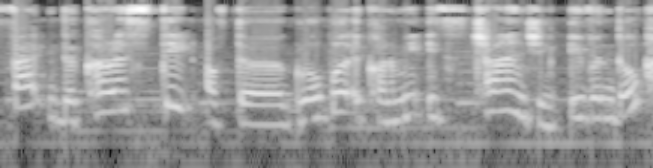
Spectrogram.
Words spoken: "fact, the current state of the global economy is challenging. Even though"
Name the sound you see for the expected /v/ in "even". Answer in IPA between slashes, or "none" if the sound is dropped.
/v/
